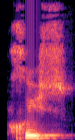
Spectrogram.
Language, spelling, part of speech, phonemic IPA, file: French, Prusse, proper noun, /pʁys/, LL-Q150 (fra)-Prusse.wav
- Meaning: Prussia (a geographical area on the Baltic coast of Northeast Europe)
